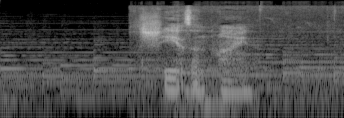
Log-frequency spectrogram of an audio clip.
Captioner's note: voiceover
